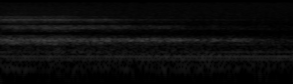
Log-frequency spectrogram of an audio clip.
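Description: Near silence broken by one faint, slow exhaled breath, hissing out and fading away over nearly two seconds, over a faint steady low hum.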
